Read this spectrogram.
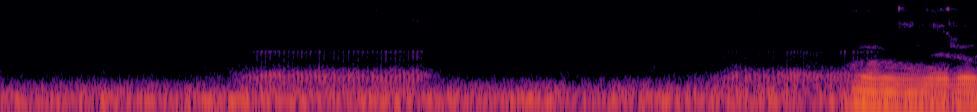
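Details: Popeye snoring in the background while a kitten plays with a toy: two low, rattling snoring breaths, then louder room noise and voices at the end.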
